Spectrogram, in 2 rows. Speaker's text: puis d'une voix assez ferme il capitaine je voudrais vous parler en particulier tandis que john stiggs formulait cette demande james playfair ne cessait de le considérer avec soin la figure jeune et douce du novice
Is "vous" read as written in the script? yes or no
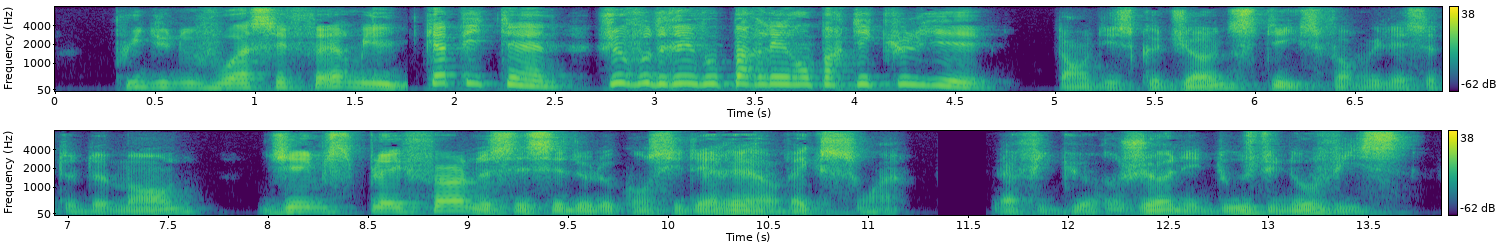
yes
